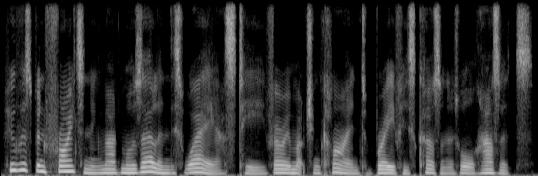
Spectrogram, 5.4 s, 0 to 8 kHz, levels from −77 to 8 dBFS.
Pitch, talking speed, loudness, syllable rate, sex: 170 Hz, 225 wpm, -17 LUFS, 6.4 syllables/s, female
